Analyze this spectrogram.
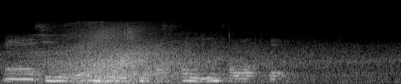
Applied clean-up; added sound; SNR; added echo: none; Motor vehicle (road); 5 dB; reverberation time 0.6 s.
